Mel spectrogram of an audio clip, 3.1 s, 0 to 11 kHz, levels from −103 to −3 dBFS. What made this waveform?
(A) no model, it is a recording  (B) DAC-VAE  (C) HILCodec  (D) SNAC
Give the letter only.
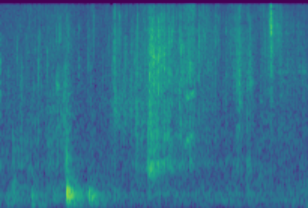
A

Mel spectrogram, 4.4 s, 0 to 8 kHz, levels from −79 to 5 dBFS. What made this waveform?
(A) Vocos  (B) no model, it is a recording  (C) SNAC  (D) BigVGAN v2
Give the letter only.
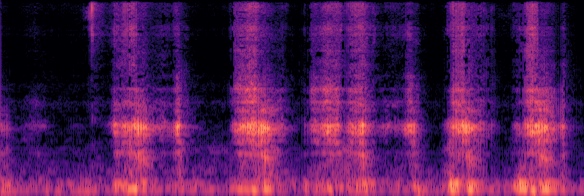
D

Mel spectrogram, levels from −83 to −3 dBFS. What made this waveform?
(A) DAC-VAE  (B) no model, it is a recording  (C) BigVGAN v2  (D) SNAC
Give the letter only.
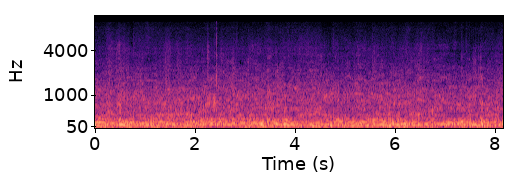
D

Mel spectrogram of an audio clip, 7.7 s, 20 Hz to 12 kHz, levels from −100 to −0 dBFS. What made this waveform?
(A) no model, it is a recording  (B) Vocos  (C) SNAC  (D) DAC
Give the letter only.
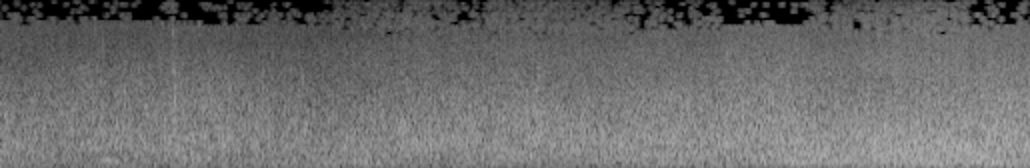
A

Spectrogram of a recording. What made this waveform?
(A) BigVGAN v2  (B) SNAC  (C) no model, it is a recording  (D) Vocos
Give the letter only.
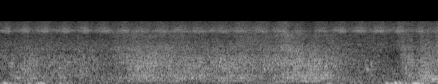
C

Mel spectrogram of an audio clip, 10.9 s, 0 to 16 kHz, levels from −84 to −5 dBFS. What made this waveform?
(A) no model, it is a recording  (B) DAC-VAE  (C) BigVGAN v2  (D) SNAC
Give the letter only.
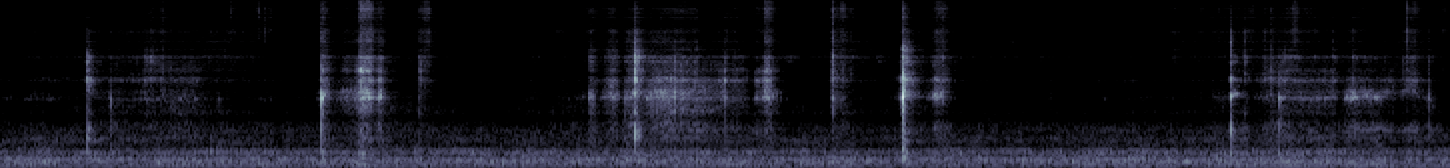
D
